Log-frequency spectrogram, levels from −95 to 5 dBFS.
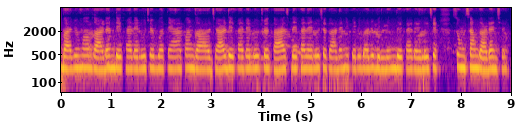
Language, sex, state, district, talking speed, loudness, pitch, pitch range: Gujarati, female, Gujarat, Gandhinagar, 155 wpm, -16 LUFS, 225 Hz, 220-230 Hz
